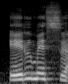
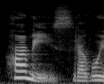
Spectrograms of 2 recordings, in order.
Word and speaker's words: Hermes: 명품 이름 에르메스 아니고요. Hermes, 헤르메스라고 알려져 있는 Herald God, 신들의 전령입니다. Hermes라고 영어식으로는 읽고요.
